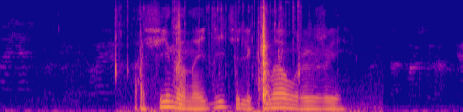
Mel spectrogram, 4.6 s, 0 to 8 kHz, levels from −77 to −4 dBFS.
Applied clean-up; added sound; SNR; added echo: none; Door / Car; 1 dB; none.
